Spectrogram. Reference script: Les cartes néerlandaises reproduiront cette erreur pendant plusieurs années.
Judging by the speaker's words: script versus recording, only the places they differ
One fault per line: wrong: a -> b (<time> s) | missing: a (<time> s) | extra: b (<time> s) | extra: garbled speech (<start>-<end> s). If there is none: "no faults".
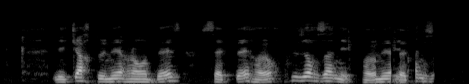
missing: reproduiront (1.8 s)
missing: pendant (2.8 s)
extra: garbled speech (3.6-4.3 s)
